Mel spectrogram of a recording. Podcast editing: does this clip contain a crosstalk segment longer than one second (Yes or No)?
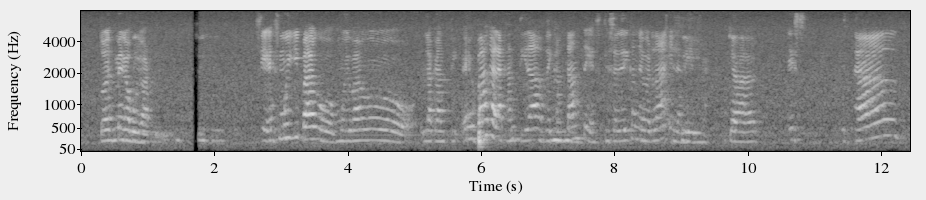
No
